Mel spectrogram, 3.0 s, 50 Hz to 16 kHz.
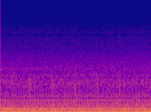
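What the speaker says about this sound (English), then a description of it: "It's a 6-cylinder. It sounds like a 4-cylinder right now." A six-cylinder car engine idles loudly and steadily up close while running rough, a low uneven rumble with a rough, throbbing tone.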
